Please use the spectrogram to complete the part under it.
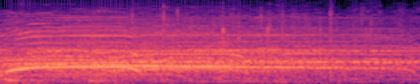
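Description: Audience at the Boryeong laver (gim) festival performance cheers and whoops loudly, a dense sustained crowd roar with high shrill shouts, steady throughout and slowly easing.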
